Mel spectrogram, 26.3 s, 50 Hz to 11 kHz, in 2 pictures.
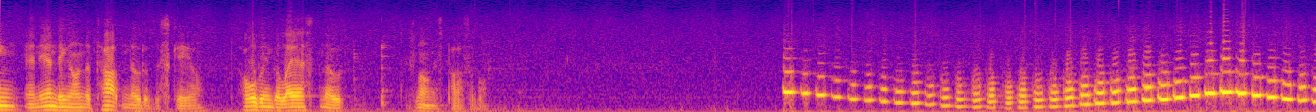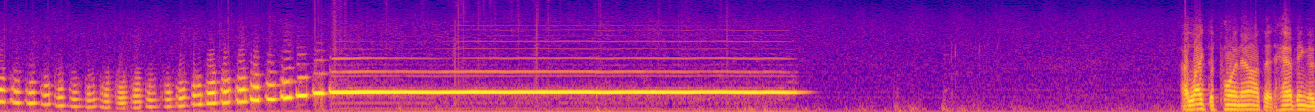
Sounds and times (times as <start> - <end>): Trombone: 7.8 - 21.3.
